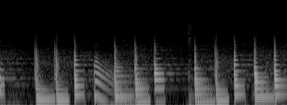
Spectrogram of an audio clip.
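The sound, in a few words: bass line in a beat's intro, played in Ableton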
